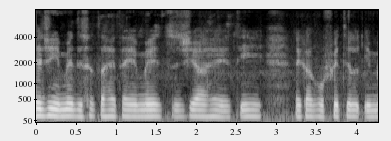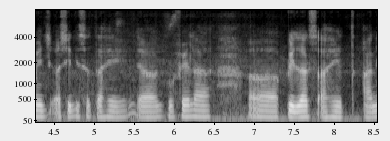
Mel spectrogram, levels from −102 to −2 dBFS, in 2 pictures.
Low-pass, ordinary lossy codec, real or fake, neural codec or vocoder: none; none; fake; codec, 16 kHz, 16 kbps, FreqCodec, smaller model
